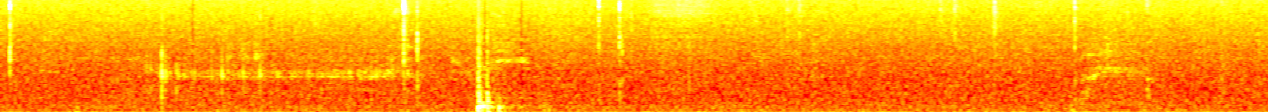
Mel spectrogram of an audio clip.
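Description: Ghost-box software (Afterlight Box) playing a steady hiss of static, broken by short clipped fragments: a brief held tone, scattered clicks, and one loud low thump about five seconds in.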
